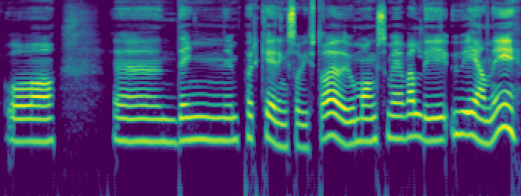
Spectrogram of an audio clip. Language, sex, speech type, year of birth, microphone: Norwegian, female, spontaneous, 1971, Sennheiser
